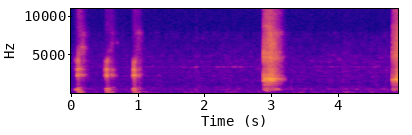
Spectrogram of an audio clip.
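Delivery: "Eh" then "K" as single sounds; sounding out words. Shown as a demonstration. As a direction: isolate the sounds "eh" and "K". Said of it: "Sounds like a K".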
